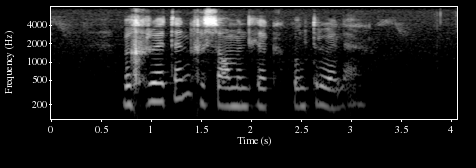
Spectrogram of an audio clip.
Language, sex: Afrikaans, female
